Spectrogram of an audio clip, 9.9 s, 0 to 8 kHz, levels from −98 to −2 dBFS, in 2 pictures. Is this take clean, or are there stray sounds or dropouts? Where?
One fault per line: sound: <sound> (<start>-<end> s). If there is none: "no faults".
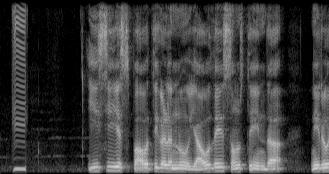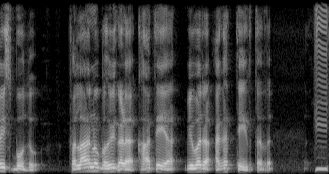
no faults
